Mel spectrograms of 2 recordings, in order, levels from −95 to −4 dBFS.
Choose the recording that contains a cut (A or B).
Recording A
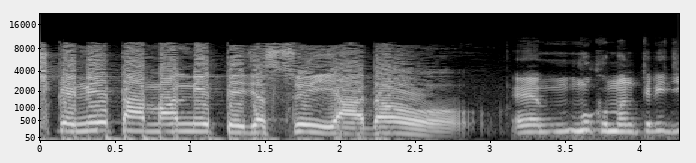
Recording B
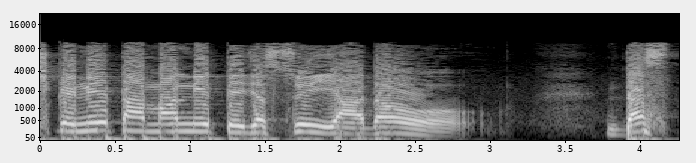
A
